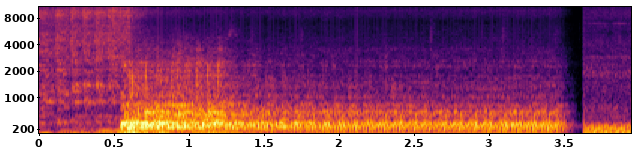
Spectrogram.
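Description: A Ford Mustang fitted with an Air Raid cold air intake fires up from cold: a sharp loud catch of the starter, then a steady, rumbling idle that holds close and strong before a brief cut near the end.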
